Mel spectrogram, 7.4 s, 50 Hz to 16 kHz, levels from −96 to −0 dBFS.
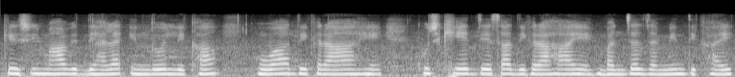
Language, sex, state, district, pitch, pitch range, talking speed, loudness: Hindi, male, Madhya Pradesh, Dhar, 215 Hz, 210-225 Hz, 140 wpm, -11 LUFS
